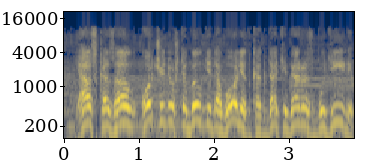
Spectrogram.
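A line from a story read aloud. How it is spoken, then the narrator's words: Shouting. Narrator (Russian): прокричал Коин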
